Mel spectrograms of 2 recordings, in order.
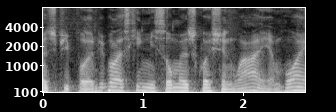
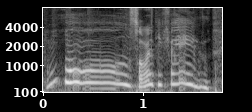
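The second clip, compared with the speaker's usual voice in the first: much higher, squeaky cartoon voice for his brain; overwhelmed whoa; slower than usual. His own brain overwhelmed, squeaking high. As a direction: play the brain as a tiny squeaking voice.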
